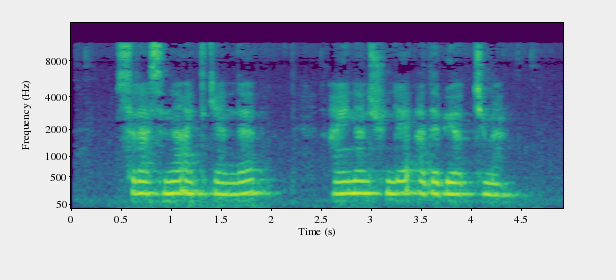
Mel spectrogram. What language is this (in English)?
Uzbek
